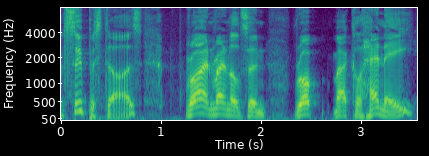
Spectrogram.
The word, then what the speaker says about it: McElhenney: It's McElhenney. What ways to massacre and mispronounce it, there are many. – McElhenney. – It's McElhenney.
